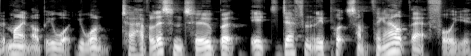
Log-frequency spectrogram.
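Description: With a British accent, a man talks at a fairly quick pace with ordinary pitch variation, the sound dry and close with no echo. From England. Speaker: radio and podcast consultant. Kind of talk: interview. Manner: halting with many fillers.

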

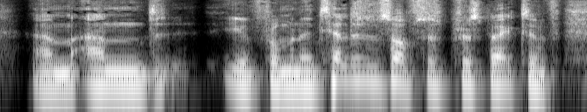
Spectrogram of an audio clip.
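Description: A man with a medium pitch and a dark, mellow, somewhat breathy tone speaks at a moderate pace in a very clean recording with a silent background. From Northern Ireland. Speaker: former military officer. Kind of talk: casual interview chat. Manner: hesitant, repeats words.

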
